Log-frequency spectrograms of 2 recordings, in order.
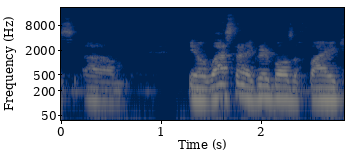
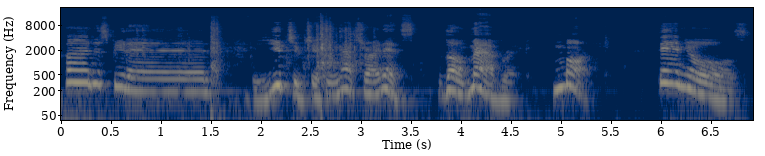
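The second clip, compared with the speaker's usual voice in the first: booming ringmaster announcement; 6 semitones higher, 5 dB louder, slower than usual. Acted. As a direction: announce yourself like a circus ringmaster. Ringmaster style self-introduction.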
